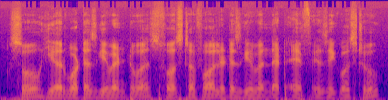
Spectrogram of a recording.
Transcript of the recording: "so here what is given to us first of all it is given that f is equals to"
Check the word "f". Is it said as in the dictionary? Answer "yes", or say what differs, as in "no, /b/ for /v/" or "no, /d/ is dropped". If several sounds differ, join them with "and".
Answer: yes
